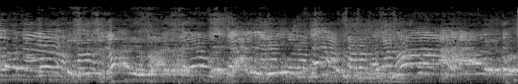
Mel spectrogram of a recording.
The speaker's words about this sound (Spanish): Este es el sonido que se podía escuchar hoy a 25 kilómetros de Tegucigalpa, en el Centro Femenino de Adaptación Social. El llanto desesperado de los familiares de las víctimas, muchas ni siquiera se sabe si han muerto, pero se ponen en lo peor.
